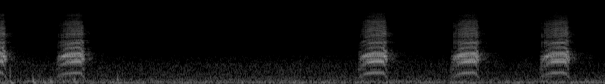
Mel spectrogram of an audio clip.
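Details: A common raven in a tree gives four harsh, croaking caws, one early and then three spaced about a second apart, over a steady low background hiss.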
